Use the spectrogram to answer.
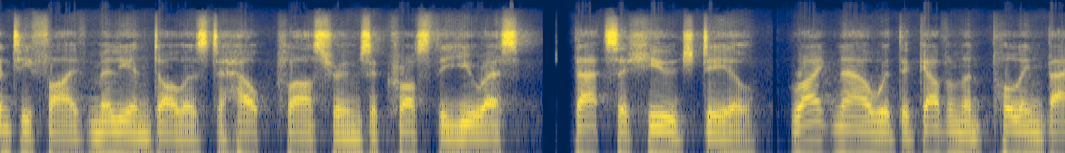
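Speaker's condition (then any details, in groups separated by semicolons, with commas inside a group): No condition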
